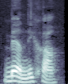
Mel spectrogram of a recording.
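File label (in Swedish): "människa", Swedish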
